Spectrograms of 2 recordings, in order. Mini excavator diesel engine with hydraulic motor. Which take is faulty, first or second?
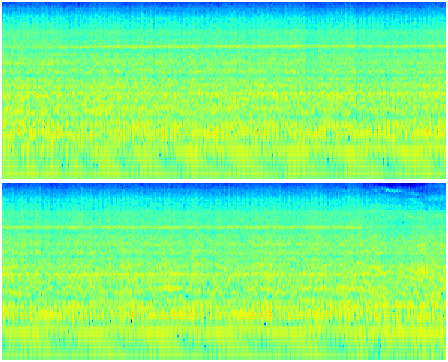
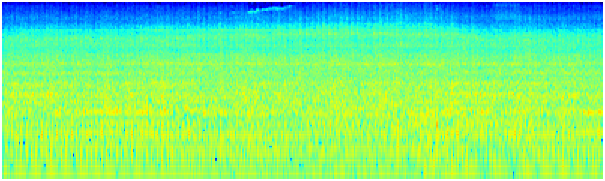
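first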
